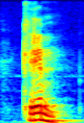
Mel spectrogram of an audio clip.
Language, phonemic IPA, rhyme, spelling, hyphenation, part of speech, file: Dutch, /krɪm/, -ɪm, Krim, Krim, proper noun, Nl-Krim.ogg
